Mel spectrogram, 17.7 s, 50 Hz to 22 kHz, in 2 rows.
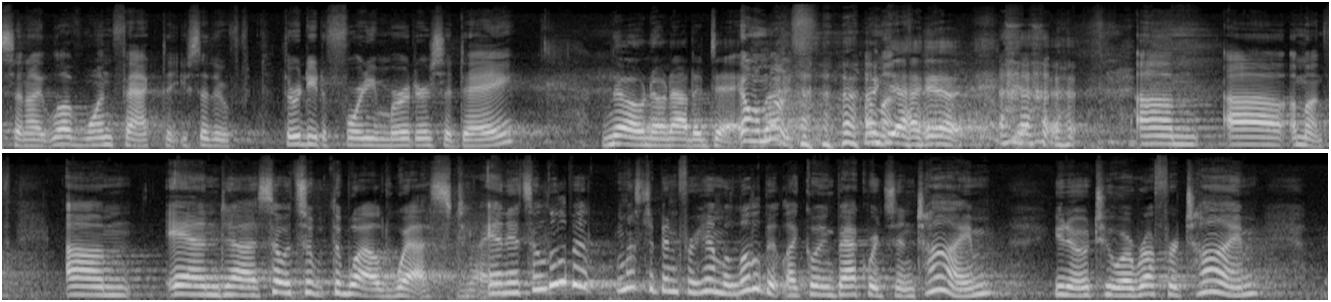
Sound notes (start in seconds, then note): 5.0 laughs; 5.0 audience laughing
